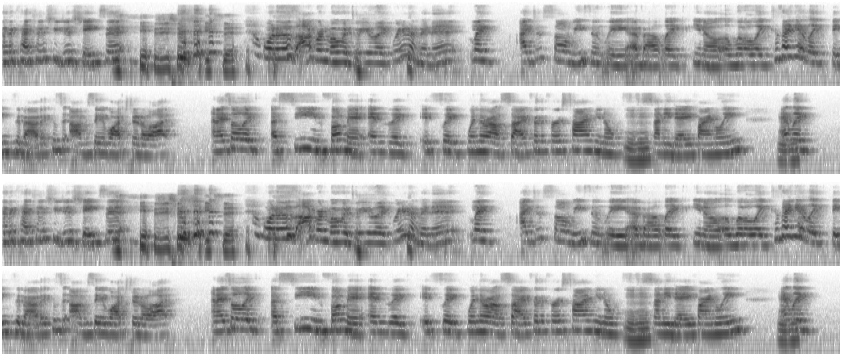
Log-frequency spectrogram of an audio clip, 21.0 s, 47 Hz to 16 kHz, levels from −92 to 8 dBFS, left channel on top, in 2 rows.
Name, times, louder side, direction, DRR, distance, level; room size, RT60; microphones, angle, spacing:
voice 1, 0.0-1.5 2.2-2.5 3.1-6.1 6.5-12.5 13.1-18.2 18.6-19.7 20.2-20.5, equal, 5° right, -1 dB, 2.2 m, -24 dB
voice 2, 1.4-2.4 2.8-2.9 3.3-3.5 4.4-4.5 18.2-18.6 20.2-20.4, right 2 dB, 20° right, 7 dB, 0.5 m, -26 dB
9.4 x 7.7 x 3.8 m, 0.28 s
head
